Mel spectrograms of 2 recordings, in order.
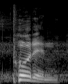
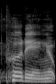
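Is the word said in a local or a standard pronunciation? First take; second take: local; standard. First: It is said in the speaker's local regional pronunciation. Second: It is said in the standard, non-local pronunciation. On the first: This is how people back home say it. "I'm from the Northern X, so ... we say Puddin" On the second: This is how outsiders say it. "we don't say pudding"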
